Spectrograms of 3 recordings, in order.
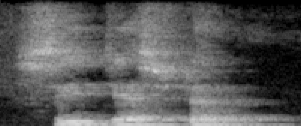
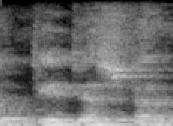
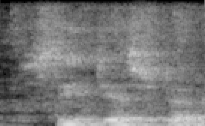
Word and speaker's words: Chichester: William Collins was born in 1721 सीचेस्टर। Spelling थोड़ा सा ध्यान दीजिएगा, CHICHESTER। कुछ लोग इसको चेचेस्टर पढ़ लेते हैं, वो गलत है, सीचेस्टर है। Born at Chichester and died in 1759.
